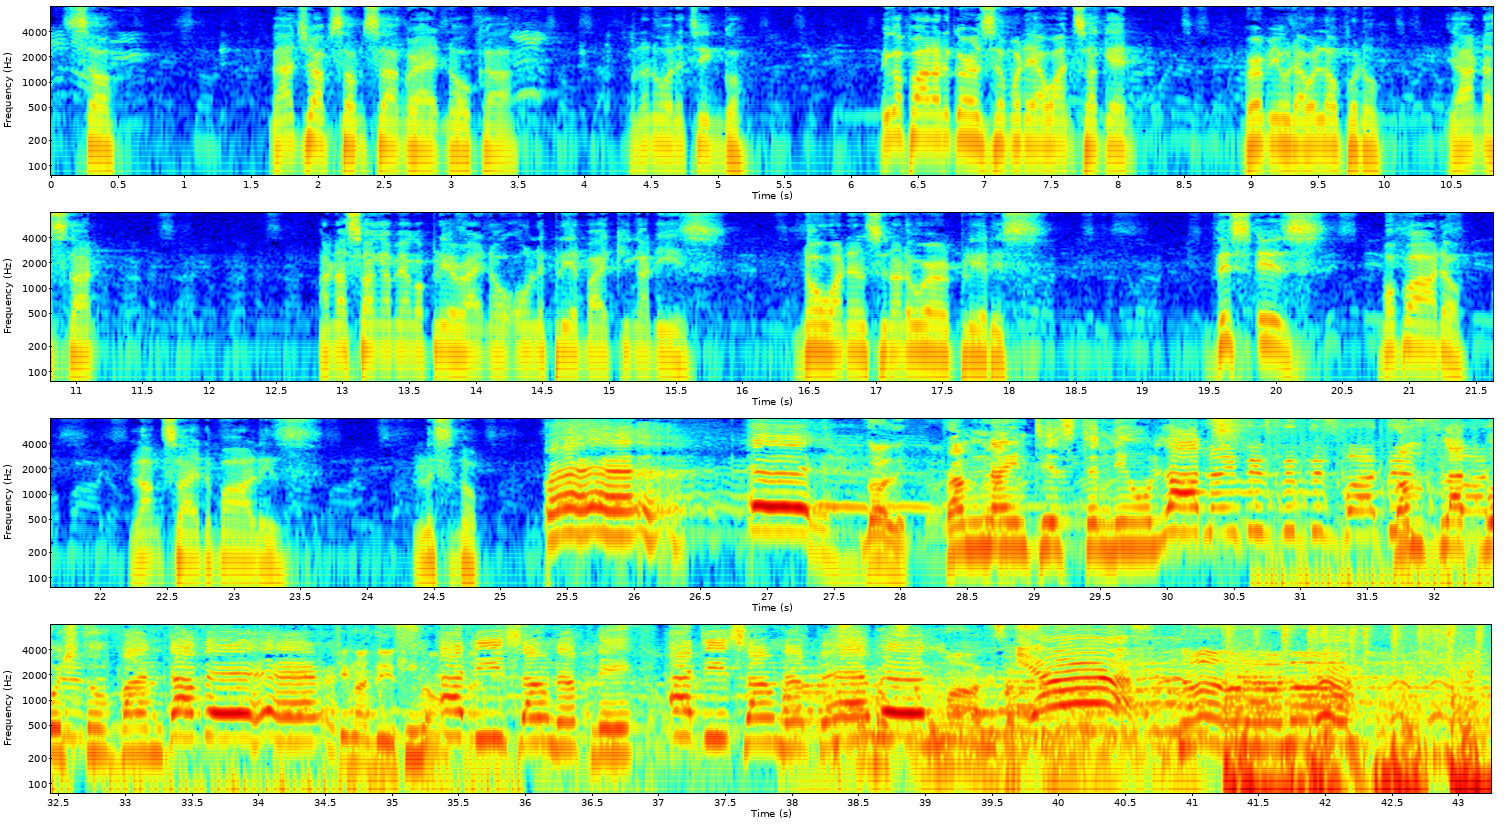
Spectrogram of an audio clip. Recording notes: Live Juggling Dance. At Cosmopolitan Night Club on Front Street Bermuda. Big Up To Everyone That Came Out And Held A Vibez And Enjoyed The Dance.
